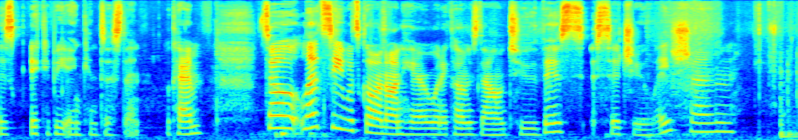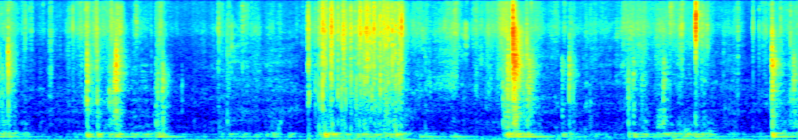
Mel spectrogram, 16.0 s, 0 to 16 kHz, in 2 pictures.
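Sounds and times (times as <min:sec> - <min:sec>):
speech: 0:00.0 - 0:08.2
shuffling a deck of oracle cards: 0:07.6 - 0:15.9.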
